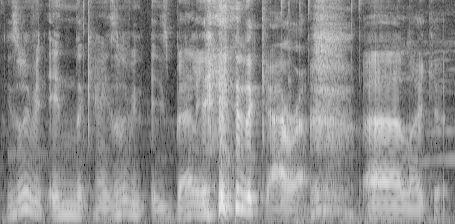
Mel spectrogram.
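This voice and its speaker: A man's voice: mid-range voice, expressive, quick pace, a little mellow. A man animating at his computer, talking to himself in a rambling, fretful way with many restarts. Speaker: animator and video creator. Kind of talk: casual self-talk while working.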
